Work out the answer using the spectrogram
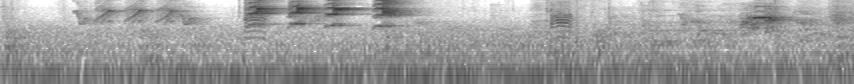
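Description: Zebra finch giving short, nasal, buzzy beeps, several in quick bunches with a louder burst in the middle, over a faint background hiss.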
